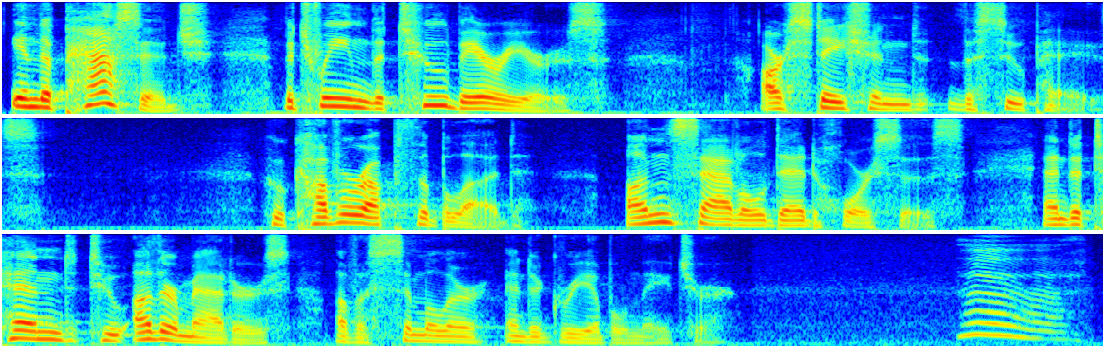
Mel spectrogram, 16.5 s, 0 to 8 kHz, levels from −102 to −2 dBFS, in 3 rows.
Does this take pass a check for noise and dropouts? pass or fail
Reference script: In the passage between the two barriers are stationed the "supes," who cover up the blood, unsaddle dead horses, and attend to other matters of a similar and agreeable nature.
fail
